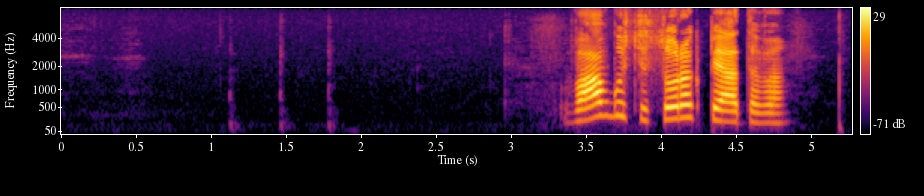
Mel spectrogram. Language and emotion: Russian, neutral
